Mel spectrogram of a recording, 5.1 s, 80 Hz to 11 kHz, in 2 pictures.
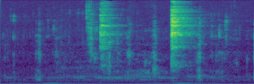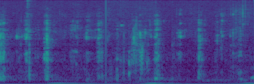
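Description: Close-miked chewing with wet mouth smacks and small clicks, and a brief louder crackle about 1.7 s in, over a steady low hum.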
